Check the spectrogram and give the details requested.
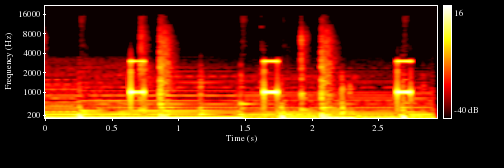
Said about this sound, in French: Mardi, 17 novembre 2009. Au quatrième top, il sera 10h02.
